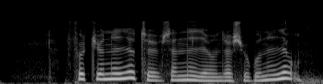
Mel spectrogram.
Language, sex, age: Swedish, female, 21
